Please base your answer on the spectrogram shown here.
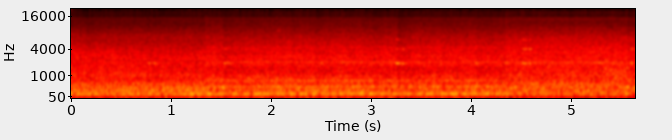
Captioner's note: dusting powder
